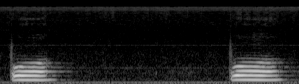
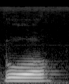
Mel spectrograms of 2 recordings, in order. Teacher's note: When you want to pronounce these sounds, you first close your mouth. Your lips are closed too, to stop the airflow, and then open the lips, let the air flow out, and the sound is relatively shorter. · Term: initial b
